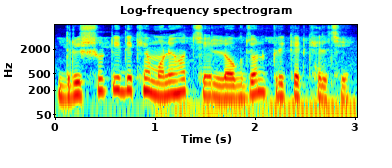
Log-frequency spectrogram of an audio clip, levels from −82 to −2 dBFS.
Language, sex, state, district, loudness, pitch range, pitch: Bengali, male, West Bengal, Alipurduar, -16 LUFS, 145-190 Hz, 155 Hz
